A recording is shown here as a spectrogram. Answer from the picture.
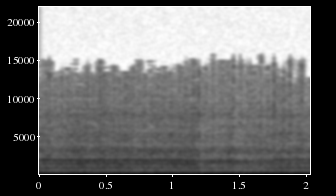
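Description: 2020 Harley-Davidson Road King Special's Milwaukee-Eight 114 V-twin engine running steadily while cruising, its note shifting slightly near the end.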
